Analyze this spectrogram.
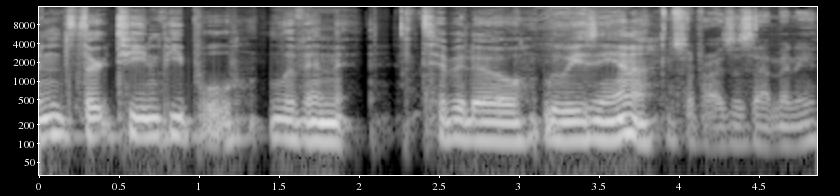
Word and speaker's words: Thibodaux: town that's not far I'm gonna go with Thibodaux Louisiana Thibodeau yep I'll spell it for you okay okay it's thi oh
